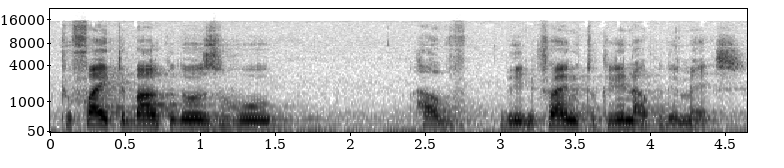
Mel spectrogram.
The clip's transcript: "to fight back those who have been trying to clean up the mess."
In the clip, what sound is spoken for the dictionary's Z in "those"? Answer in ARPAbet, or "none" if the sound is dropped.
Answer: Z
